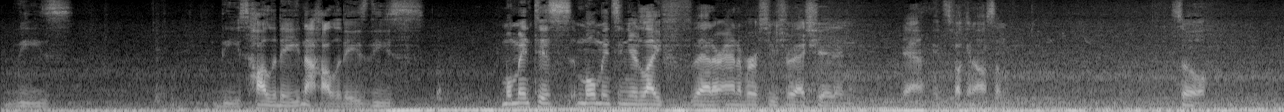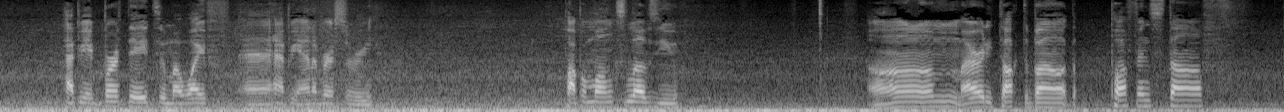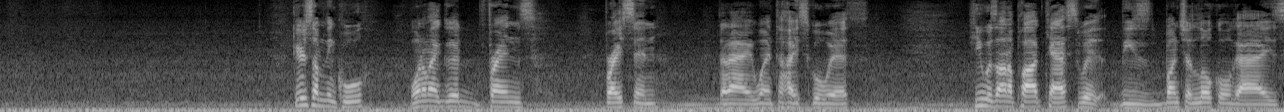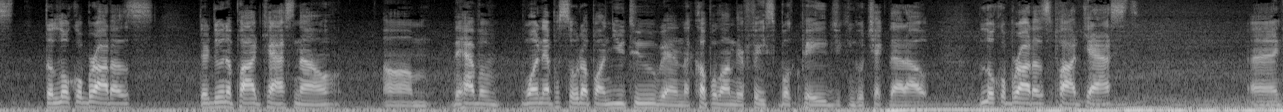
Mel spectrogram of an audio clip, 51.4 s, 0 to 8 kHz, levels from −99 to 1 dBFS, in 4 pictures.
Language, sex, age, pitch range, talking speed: English, male, 20-39, 80-120 Hz, 120 wpm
